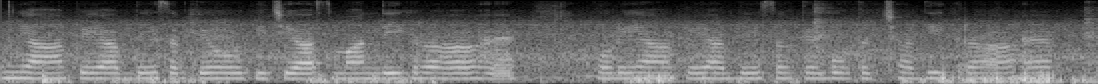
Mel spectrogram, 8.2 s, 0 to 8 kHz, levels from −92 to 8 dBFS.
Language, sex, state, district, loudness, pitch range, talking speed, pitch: Hindi, female, Haryana, Charkhi Dadri, -18 LUFS, 200-205 Hz, 165 wpm, 200 Hz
